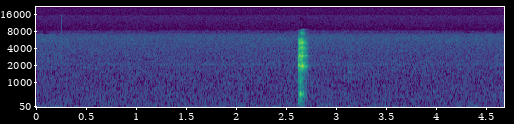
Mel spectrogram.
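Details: A female, a little sick with a hoarse voice, sitting on her kitchen floor: a single sharp, brief hiccup against a steady low background hiss; hiccups.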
